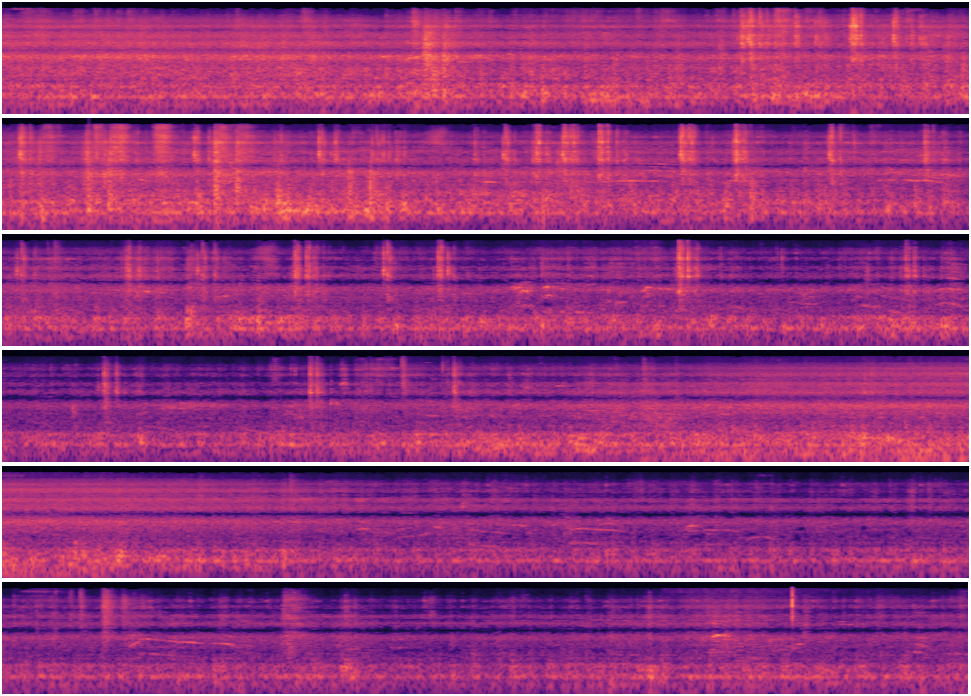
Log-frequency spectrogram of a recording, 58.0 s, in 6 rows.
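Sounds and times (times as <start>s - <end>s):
train wheels rumbling on rails: 0.0s - 58.0s
sharp clicks and rattles: 5.3s - 29.0s.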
